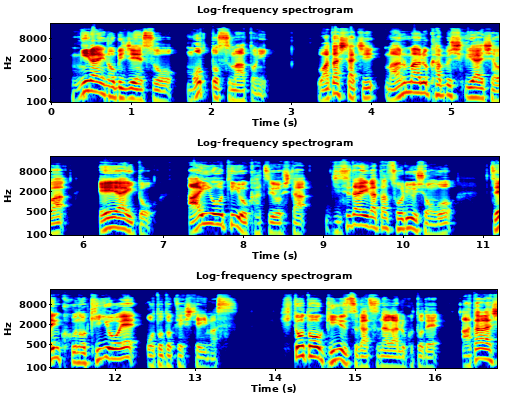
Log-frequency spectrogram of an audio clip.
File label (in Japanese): 企業紹介・商品PR ナレーション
